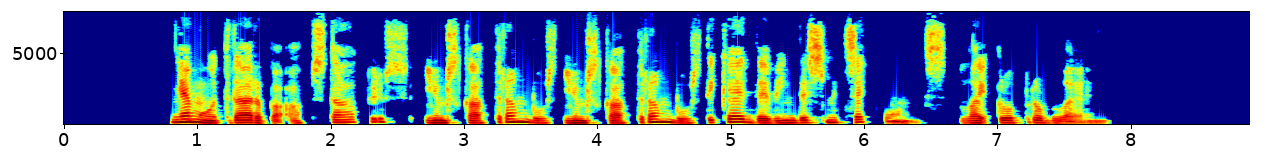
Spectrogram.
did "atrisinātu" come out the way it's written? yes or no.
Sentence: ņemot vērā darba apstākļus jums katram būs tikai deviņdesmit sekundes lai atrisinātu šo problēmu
no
